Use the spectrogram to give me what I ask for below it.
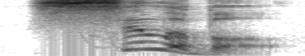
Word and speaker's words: syllable: And then there's the word syllable. SYLLABLE. And here, the SY sounds like si, like an SI, syllable.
